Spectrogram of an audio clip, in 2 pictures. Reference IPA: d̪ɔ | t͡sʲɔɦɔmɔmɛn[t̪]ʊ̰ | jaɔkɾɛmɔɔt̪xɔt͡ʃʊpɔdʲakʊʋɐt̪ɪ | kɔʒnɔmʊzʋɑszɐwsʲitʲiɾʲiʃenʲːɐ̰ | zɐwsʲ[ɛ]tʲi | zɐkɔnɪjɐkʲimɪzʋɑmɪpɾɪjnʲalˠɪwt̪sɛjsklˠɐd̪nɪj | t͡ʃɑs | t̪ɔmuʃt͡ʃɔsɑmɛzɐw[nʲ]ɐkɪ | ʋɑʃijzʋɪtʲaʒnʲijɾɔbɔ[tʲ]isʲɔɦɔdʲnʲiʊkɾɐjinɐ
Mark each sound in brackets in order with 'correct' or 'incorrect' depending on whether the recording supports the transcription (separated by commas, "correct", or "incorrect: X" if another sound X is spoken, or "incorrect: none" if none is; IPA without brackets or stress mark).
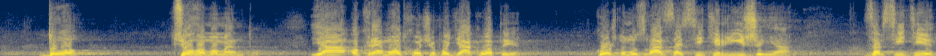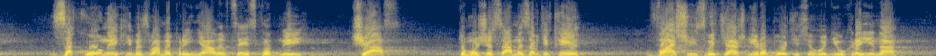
correct, incorrect: i, incorrect: dʲ, correct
